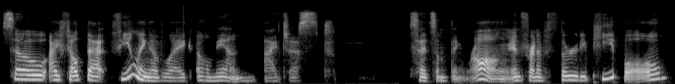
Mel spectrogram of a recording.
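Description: A woman's voice: lowish voice, big pitch swings, measured pace, breathy edge, no room sound, studio quality. A woman telling a personal story in a casual conversation, thoughtful and often laughing. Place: lives in Japan.

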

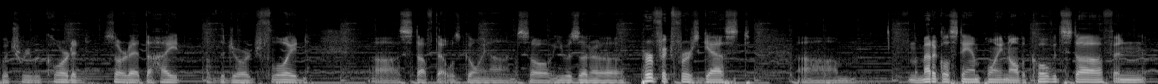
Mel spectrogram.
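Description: A man hosting a podcast in a casual, earnest, conversational way. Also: deep voice. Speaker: podcast host.

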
